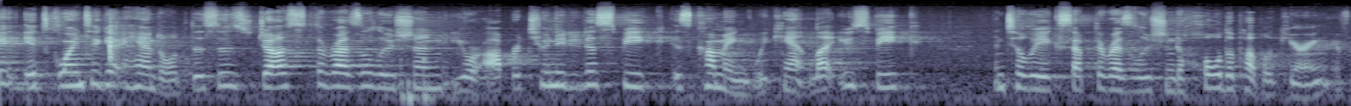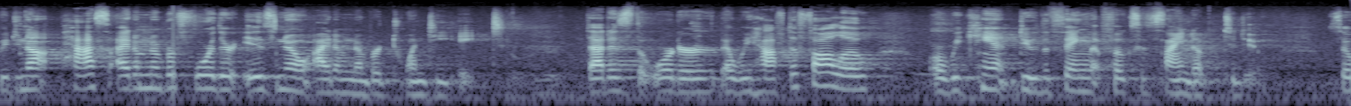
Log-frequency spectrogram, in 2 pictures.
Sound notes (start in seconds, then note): none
